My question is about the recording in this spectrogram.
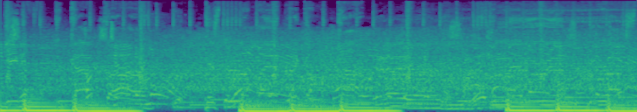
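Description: Hip hop track with deep, held bass notes that drop out briefly twice, and a voice over the beat.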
